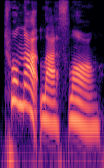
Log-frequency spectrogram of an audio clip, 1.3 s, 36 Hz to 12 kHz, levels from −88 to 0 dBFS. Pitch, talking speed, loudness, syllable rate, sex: 215 Hz, 185 wpm, -19 LUFS, 3.3 syllables/s, female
